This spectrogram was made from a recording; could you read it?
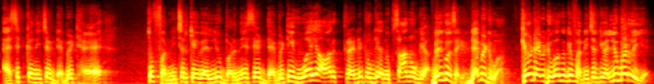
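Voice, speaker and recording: A man's voice: high voice, darkish tone. A man teaching an online accounts class with an Indian accent, chatty, calling students "yaar" and answering his own questions. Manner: calls himself "Baba ji". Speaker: commerce teacher.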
